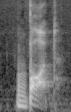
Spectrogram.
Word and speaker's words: bought: La pronunciación de bought, igual que thought, recordad el pasado de pensar, el participio, pues aquí, bought. Buy, comprar, y en pasado, y en participio, bought.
